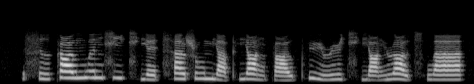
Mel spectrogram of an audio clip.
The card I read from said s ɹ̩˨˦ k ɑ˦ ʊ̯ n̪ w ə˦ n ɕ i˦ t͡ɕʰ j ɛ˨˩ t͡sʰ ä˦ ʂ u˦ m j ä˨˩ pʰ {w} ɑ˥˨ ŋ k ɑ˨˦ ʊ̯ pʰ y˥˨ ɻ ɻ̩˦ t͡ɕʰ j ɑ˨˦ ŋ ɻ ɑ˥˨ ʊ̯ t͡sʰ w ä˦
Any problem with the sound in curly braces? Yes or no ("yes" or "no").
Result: yes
